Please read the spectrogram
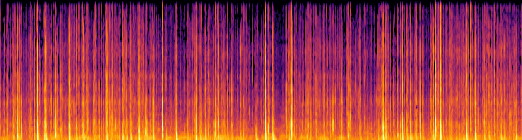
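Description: Footsteps of a group of footballers jogging on grass: many irregular, sharp steps overlapping, several a second.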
